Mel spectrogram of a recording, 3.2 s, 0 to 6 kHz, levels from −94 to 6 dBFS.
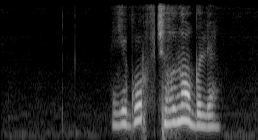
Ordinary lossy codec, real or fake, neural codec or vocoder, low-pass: none; fake; codec, 44.1 kHz, 2.6 kbps, SNAC; 5.4 kHz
